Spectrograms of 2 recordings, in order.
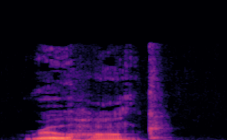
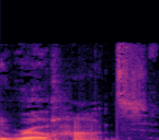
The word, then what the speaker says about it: Rohonc: Okay, now, when you look this up, this book, the way it's spelled is R-O-H-O-N-C. So whenever I found out about this book, I thought it was the Rohans Codex, right? Mm-hmm. But it's actually Rohans, and that's how you pronounce it.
